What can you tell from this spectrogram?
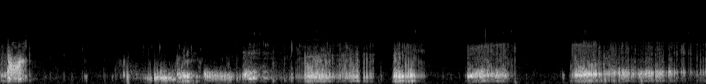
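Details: Stomach growling: low, bubbling, gurgling rumbles in irregular bursts with brief quiet gaps, i.e. borborygmi.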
